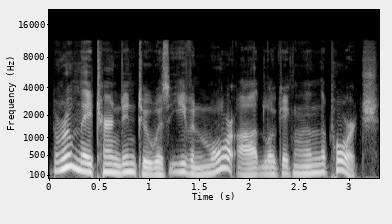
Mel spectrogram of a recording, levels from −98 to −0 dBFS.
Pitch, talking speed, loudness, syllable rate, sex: 140 Hz, 235 wpm, -17 LUFS, 5.4 syllables/s, male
